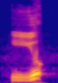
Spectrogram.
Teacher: حمزہ کو جھٹکے سے ادا کیا جائے گا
